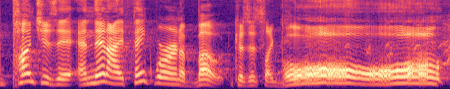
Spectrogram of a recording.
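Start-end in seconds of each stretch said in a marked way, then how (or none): 2.8-4.4 big drawn-out whooping "whoa"; long loud whoa. Acted. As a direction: holler it as the truck starts floating. Truck plunges into the river.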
